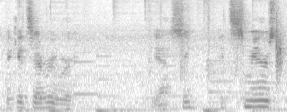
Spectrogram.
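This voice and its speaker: A man's voice: on the high side, moderate pace, loud music behind the voice. A man hosting a DIY video in a casual, folksy way, with wry asides to the viewer. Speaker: host of a DIY video channel. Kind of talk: casual chatty DIY narration.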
